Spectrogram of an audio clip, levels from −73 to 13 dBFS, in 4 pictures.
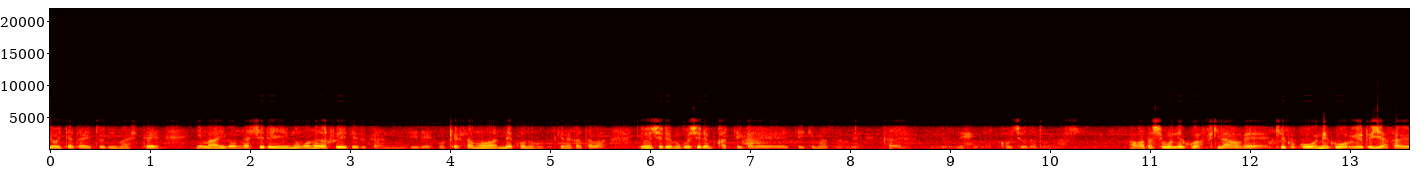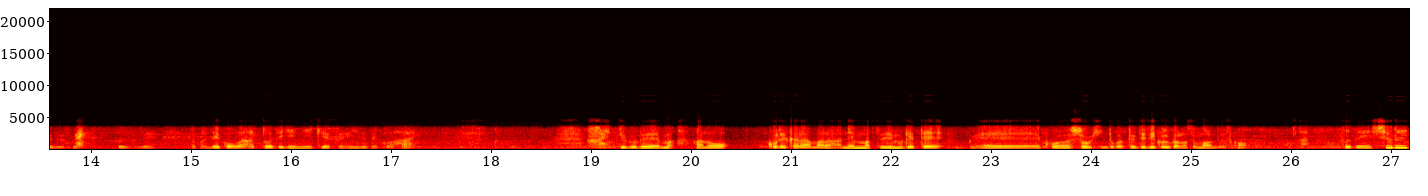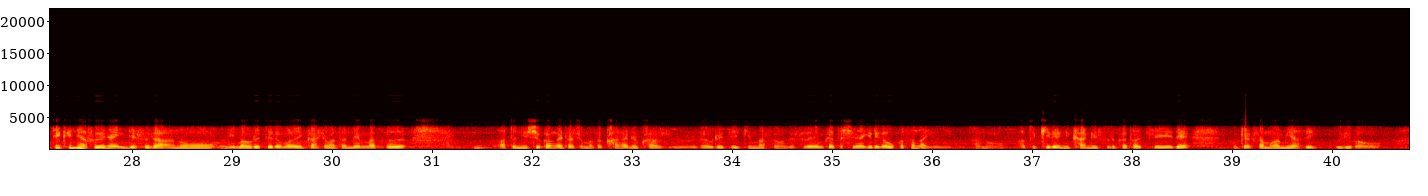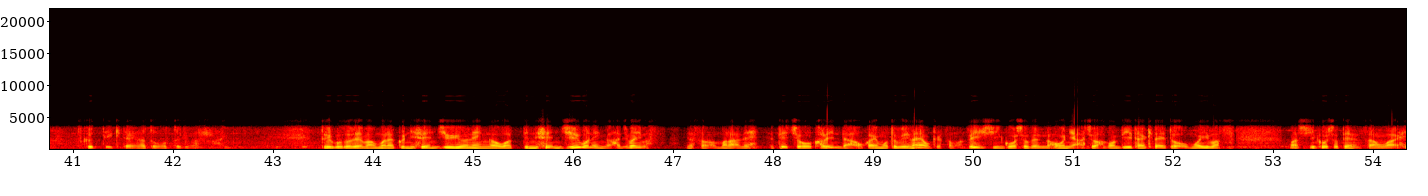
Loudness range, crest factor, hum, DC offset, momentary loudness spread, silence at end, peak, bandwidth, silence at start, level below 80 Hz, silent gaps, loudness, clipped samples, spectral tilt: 5 LU; 18 dB; none; under 0.1%; 14 LU; 0 s; -4 dBFS; 5 kHz; 0 s; -54 dBFS; none; -21 LUFS; under 0.1%; -7 dB/octave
